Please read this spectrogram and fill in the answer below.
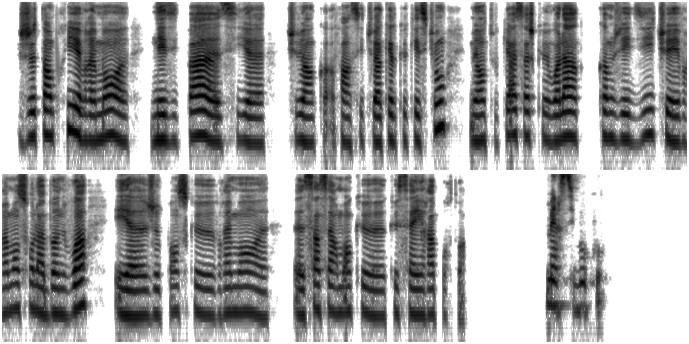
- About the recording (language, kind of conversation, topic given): French, advice, Pourquoi envisagez-vous de quitter une relation stable mais non épanouissante ?
- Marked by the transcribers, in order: none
